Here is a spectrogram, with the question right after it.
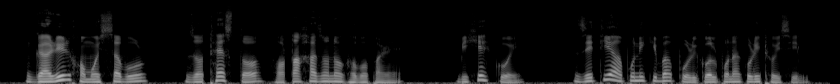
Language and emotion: Assamese, sad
